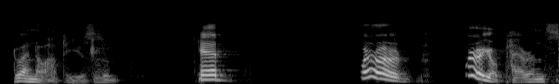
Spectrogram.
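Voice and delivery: cocky, swooping, chuckling to himself. Narrator voicing a character answering a kid who asked about his sword, chuckling to himself. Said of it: "he kind of chuckles a bit to himself".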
